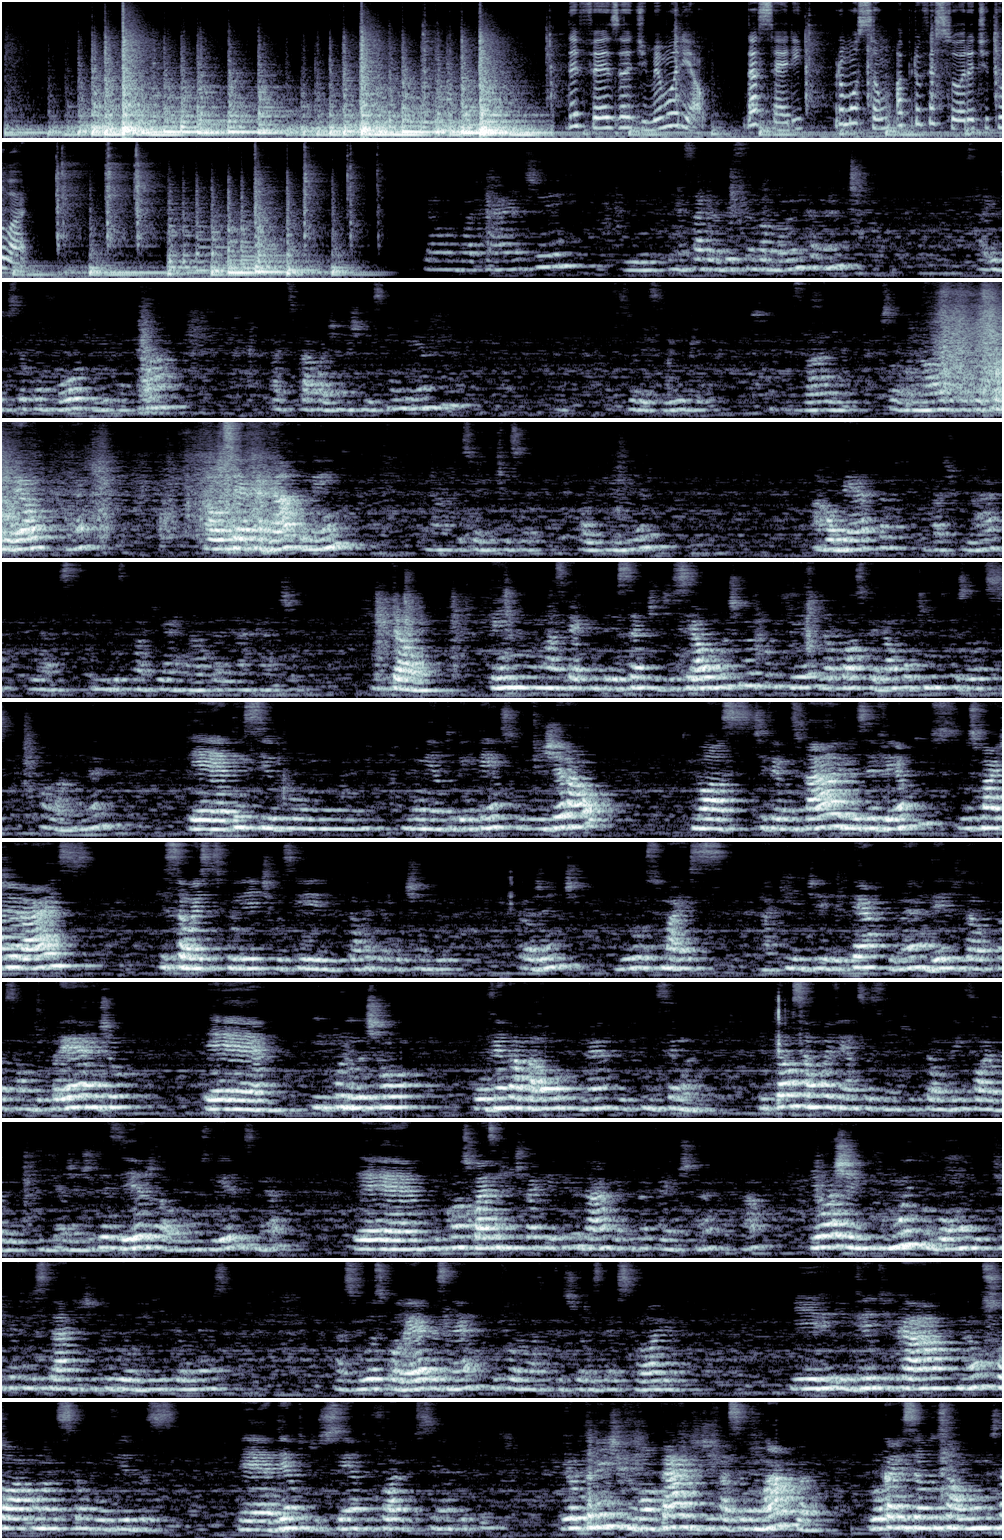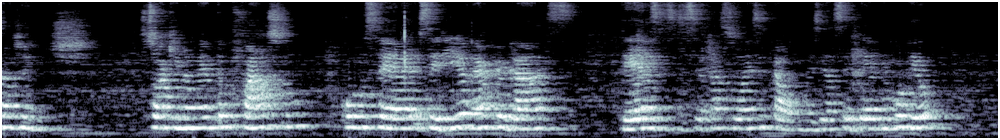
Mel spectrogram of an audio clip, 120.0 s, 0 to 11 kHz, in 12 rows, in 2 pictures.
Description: na sala 10/Usos Múltiplos do Departamento de História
